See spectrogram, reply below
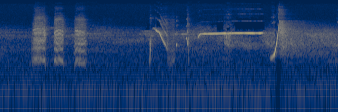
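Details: Singing in the Dandenong Ranges of Melbourne's east, a male superb lyrebird gives three rough, buzzy bursts, then a pause and a mix of swooping whistles, a long level whistled note and a sharp upward sweep.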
